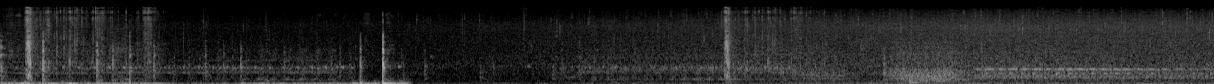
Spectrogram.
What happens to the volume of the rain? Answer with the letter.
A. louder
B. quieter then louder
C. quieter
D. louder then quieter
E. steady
A.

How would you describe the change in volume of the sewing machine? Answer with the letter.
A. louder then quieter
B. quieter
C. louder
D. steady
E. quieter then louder
C.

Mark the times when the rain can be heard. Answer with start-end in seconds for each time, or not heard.
0.0-12.1.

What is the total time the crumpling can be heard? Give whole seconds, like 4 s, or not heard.
2 s.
